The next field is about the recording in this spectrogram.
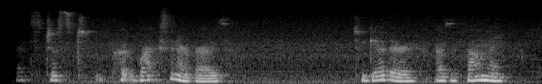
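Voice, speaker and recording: Noticeable background noise surrounds a woman speaking at a fairly slow pace in a fairly low pitch, with ordinary pitch variation and big swings in loudness. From Ireland. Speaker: beauty vlogger. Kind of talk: casual talk to camera. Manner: chatty.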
